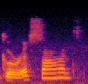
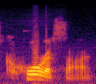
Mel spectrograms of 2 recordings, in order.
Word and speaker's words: Coruscant: He pronounces it like Coruscant, like with a hard G for some reason.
